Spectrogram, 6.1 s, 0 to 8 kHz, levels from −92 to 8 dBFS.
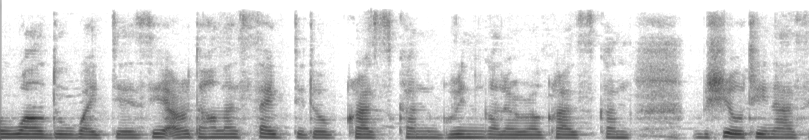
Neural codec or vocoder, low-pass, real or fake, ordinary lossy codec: none; 7.2 kHz; real; AAC, 48 kbps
